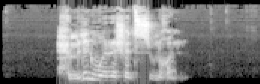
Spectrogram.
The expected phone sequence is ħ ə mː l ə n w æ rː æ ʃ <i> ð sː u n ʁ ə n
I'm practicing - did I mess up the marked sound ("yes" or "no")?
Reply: yes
